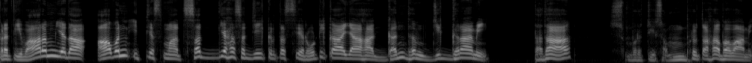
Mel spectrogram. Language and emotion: Sanskrit, happy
